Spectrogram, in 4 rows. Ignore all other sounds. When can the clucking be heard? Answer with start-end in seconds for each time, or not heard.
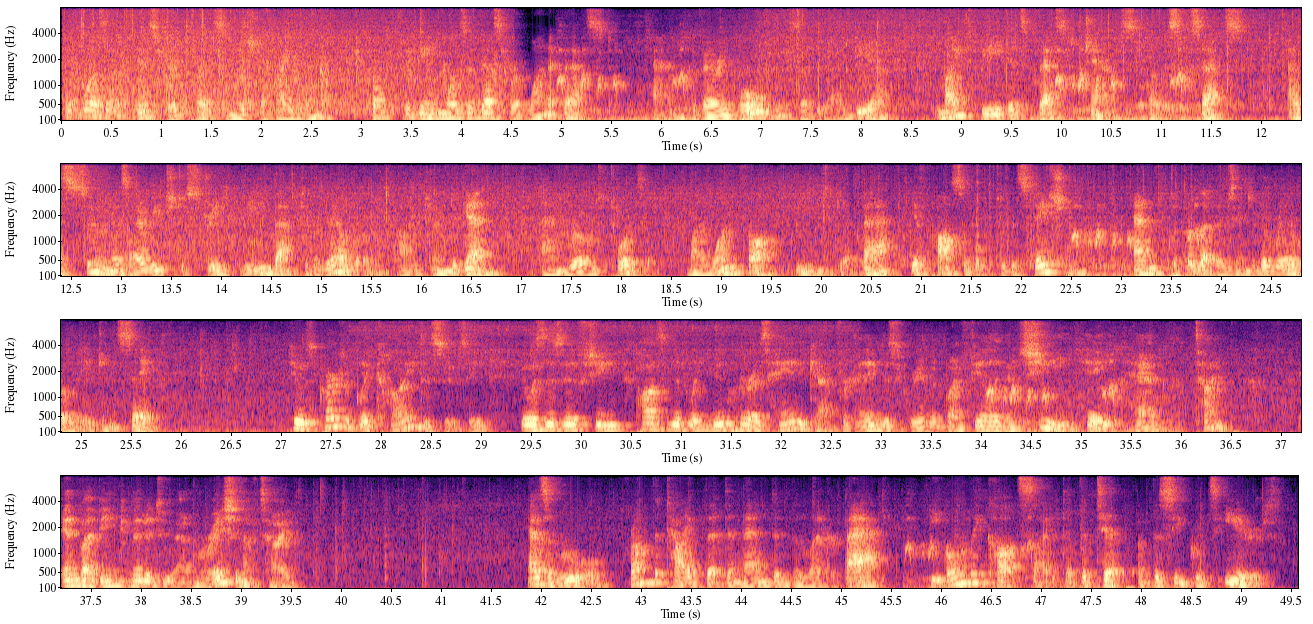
4.9-7.0, 9.9-11.6, 22.4-23.9, 34.0-36.0, 45.6-47.6.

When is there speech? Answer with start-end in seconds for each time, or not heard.
0.0-25.8, 27.1-39.7, 41.9-49.4.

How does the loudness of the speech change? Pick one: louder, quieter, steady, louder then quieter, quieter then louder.
steady.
